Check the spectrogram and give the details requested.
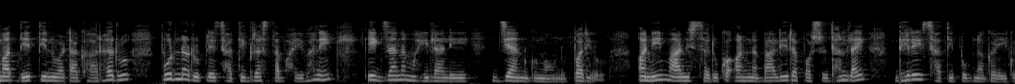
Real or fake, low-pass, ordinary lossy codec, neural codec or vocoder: fake; none; none; codec, 16 kHz, 8 kbps, FreqCodec, larger model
